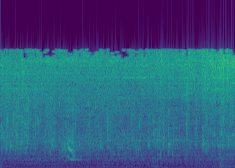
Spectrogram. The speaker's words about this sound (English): I'm going to just put a little water in each of these bottles so I can, oh, actually, I have to leave, turn it back on for a second.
